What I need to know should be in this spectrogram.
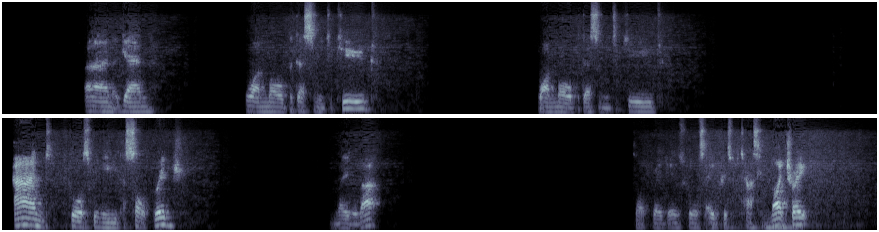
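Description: A man speaks calmly and explains into a close microphone, in short phrases with pauses.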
